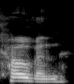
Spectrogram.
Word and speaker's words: Coven: Mark Borchardt there he makes this film called kovin which really is pronounced coven I guess but I think he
